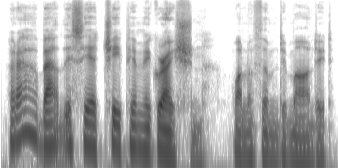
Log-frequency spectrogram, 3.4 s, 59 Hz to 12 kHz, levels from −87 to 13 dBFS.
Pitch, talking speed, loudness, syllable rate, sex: 100 Hz, 195 wpm, -21 LUFS, 6.1 syllables/s, male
